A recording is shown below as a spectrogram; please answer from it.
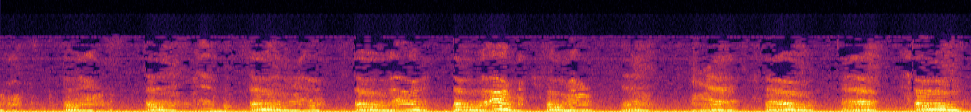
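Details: Dog producing unusual noises while scratching: a long run of short, arching, whiny moans, some in quick pairs, continuing steadily with brief gaps and a soft thump early on.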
